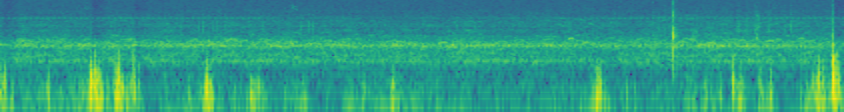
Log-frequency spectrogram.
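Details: Snow geese in great numbers at Anahuac National Wildlife Refuge, alongside ducks, keep up an unbroken chorus of blended nasal honks, with gusty low-frequency wind noise and scattered handling bumps throughout.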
